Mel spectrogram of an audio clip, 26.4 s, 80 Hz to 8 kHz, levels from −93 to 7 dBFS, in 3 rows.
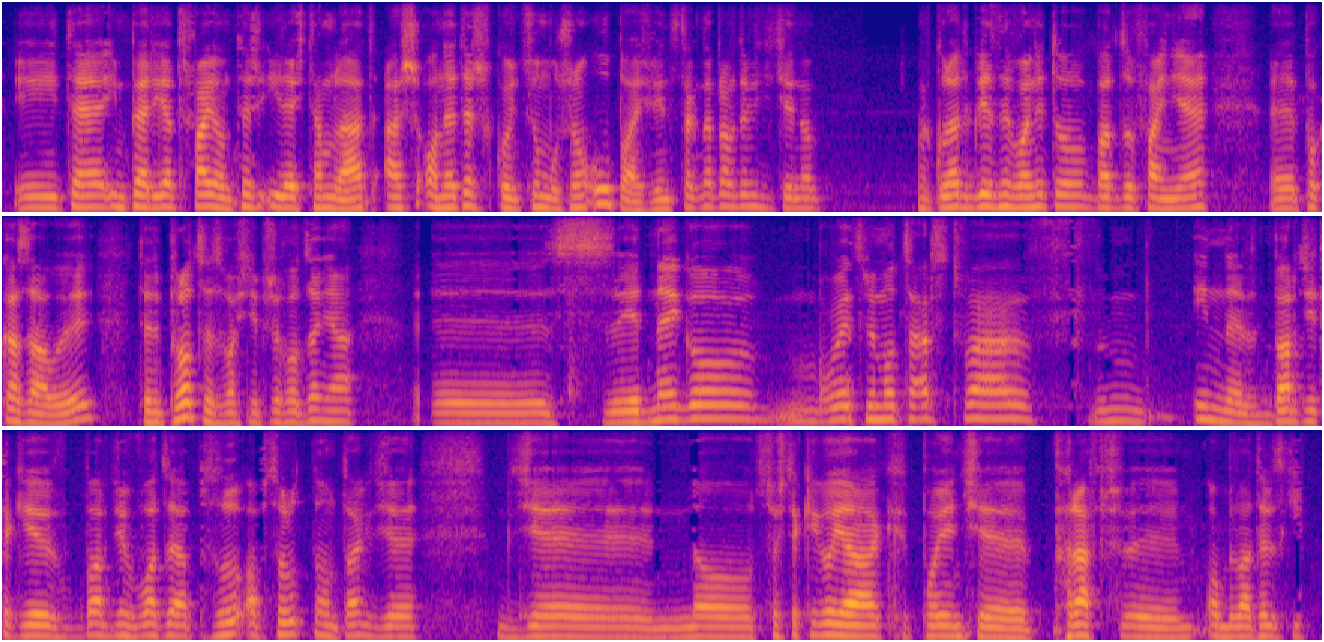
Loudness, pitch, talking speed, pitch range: -22 LUFS, 150 Hz, 125 wpm, 140-160 Hz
